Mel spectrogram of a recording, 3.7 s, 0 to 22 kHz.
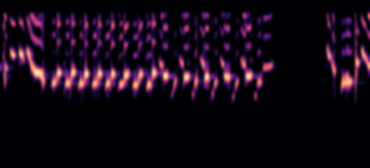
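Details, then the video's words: Clean Copia Malaga song from a young goldfinch hybrid of four and a half months, 2021. A continuous stream of fast, bright twittered notes for almost three seconds, a brief silence, then the twittering resumes. "Mixto de Jilguero Cantando Limpio (Copia Malaga) 2021 🎶 Tiene 4 meses y medio"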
